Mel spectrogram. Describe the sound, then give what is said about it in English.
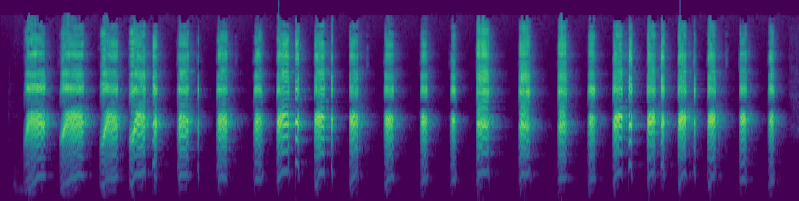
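A duck call blown in a rapid, rhythmic series of raspy mallard hen gack notes, loud, roughly two dozen short clipped quacks with tiny gaps, no talking. “A lot of guys in the timber do it on those Mondo or cut down calls. Gack, gack.”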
